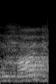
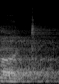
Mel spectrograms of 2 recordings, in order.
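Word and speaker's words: heart: ये हार्ट है, आमतौर से ये जो हार्ट है ना, इसको हम पढ़ते हैं हर्ट। दिल हमारा दिल, तो ये हर्ट नहीं है, इट इज हार्ट, इट is chicken हार्टेड। तो remember this, we always mispronounce it.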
